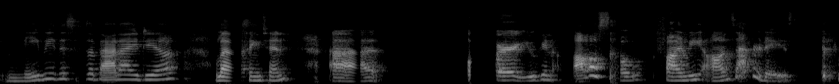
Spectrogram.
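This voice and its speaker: A woman's voice: deep voice, sharp tone. A woman who is losing her voice, chatting casually to viewers as a player on a tabletop gaming stream. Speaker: cast member of tabletop game livestream. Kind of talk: casual, chatty self-introduction.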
